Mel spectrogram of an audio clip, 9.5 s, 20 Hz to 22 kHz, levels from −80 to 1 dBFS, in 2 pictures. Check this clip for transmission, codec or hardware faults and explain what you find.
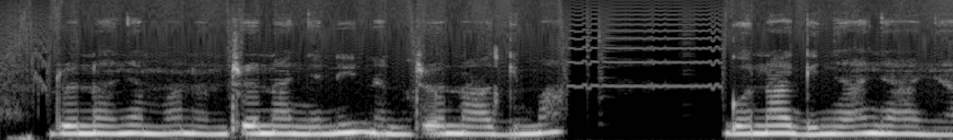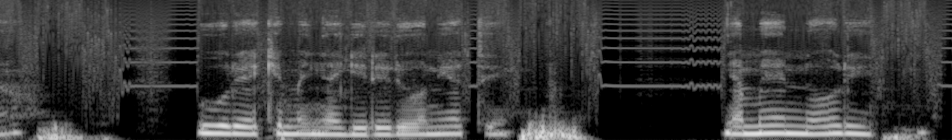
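One hardware fault runs through the whole speech clip: converter idle tones. An idle tone near 2 kHz sits in pauses, with grainy noise about 19 dB below the signal. An undithered delta-sigma converter is settling into repeating bit patterns at low levels.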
